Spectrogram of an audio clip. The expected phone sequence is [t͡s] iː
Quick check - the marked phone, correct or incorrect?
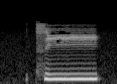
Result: correct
